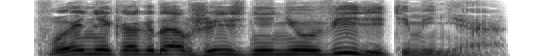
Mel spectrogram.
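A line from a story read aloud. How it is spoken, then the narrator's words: Angry shout. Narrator (Russian): злобно крикнул Баглый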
